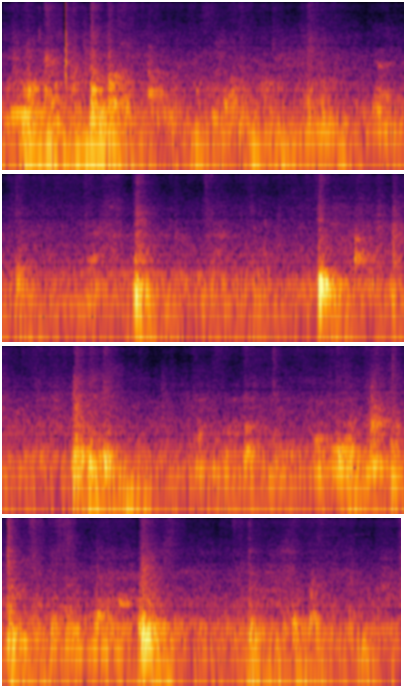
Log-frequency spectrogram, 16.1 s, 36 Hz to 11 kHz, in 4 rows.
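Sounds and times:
bodies thumping on mats: 0:07.0 - 0:09.5.

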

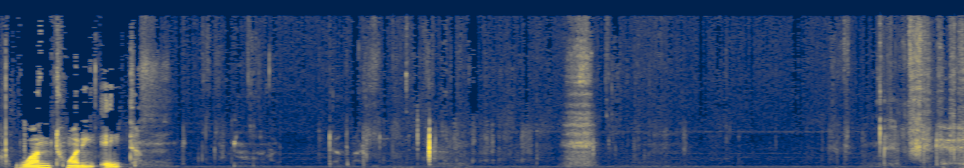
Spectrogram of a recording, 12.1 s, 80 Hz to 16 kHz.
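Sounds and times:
book pages rustling: 0:04.4 - 0:06.9, 0:10.2 - 0:12.0.

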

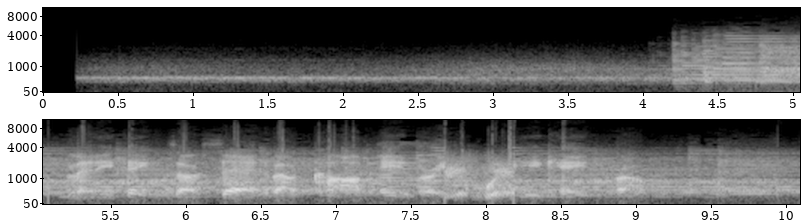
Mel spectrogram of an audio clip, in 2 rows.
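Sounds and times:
steady electronic drone: 0:00.2 - 0:10.0.

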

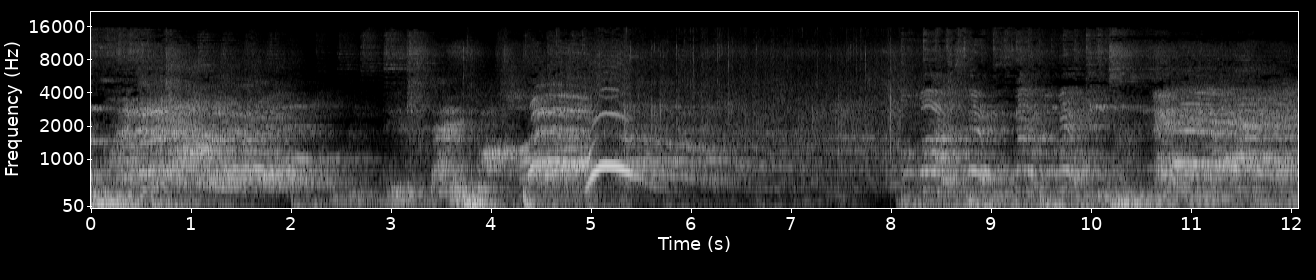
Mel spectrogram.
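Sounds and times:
audience clapping: 0:04.9 - 0:08.9.

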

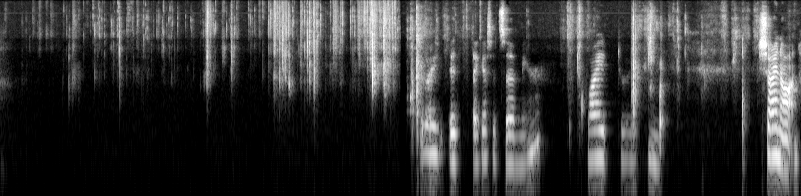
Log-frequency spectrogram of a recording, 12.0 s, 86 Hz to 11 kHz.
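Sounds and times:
packaging crinkling and rustling: 0:00.4 - 0:07.1.

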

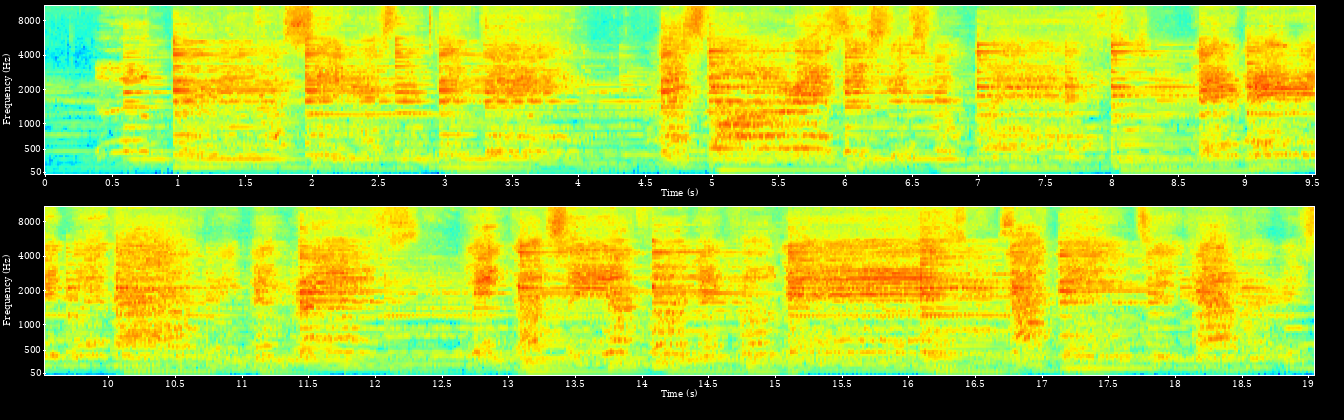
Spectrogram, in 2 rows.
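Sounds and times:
instrumental accompaniment: 0:00.0 - 0:19.0
choir singing a hymn: 0:00.6 - 0:19.0.

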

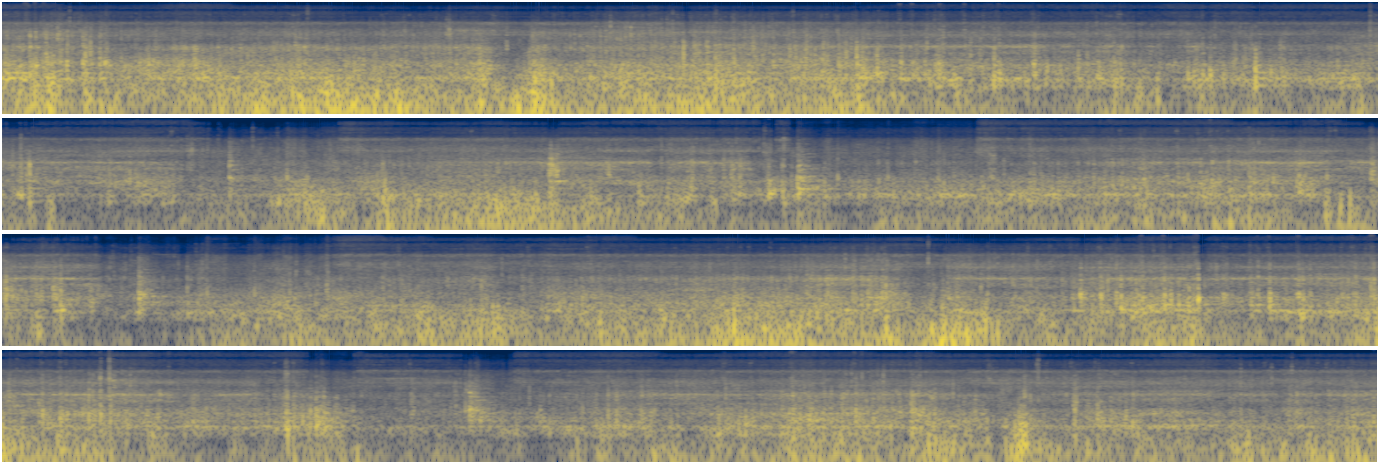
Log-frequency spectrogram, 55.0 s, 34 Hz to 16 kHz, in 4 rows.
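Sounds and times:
bike rattling: 0:00.0 - 0:55.0
tyres rushing on dirt: 0:00.0 - 0:55.0.

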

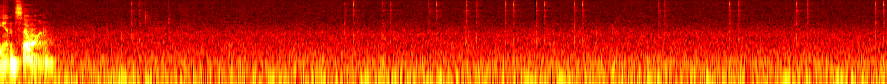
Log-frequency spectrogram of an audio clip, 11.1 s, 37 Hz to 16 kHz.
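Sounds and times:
faint low hum: 0:00.0 - 0:11.0
computer mouse clicks: 0:01.5 - 0:02.2, 0:04.2 - 0:07.4, 0:08.2 - 0:08.4, 0:09.1 - 0:10.3.

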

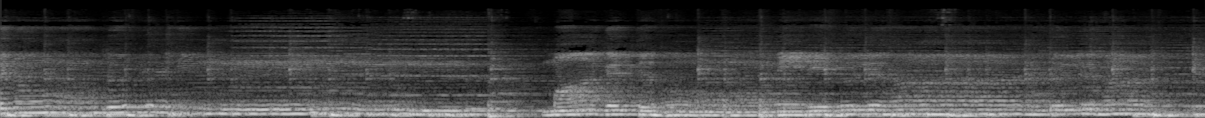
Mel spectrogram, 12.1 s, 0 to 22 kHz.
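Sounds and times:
harmonium: 0:00.0 - 0:12.0
man singing devotional song: 0:00.0 - 0:12.0.

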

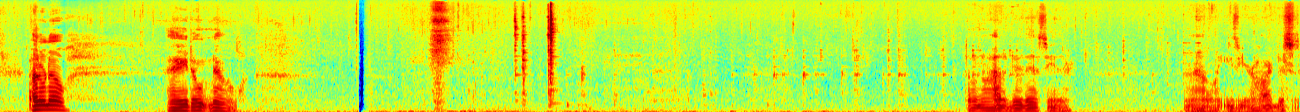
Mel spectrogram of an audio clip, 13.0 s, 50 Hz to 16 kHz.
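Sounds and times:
clicks and scrapes of metal parts: 0:04.6 - 0:12.0.

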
